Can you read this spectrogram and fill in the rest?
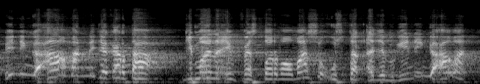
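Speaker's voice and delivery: high, loud cry of alarm; alarmed onlookers. Acted. Onlookers worried Jakarta is unsafe, alarmed and loud.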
